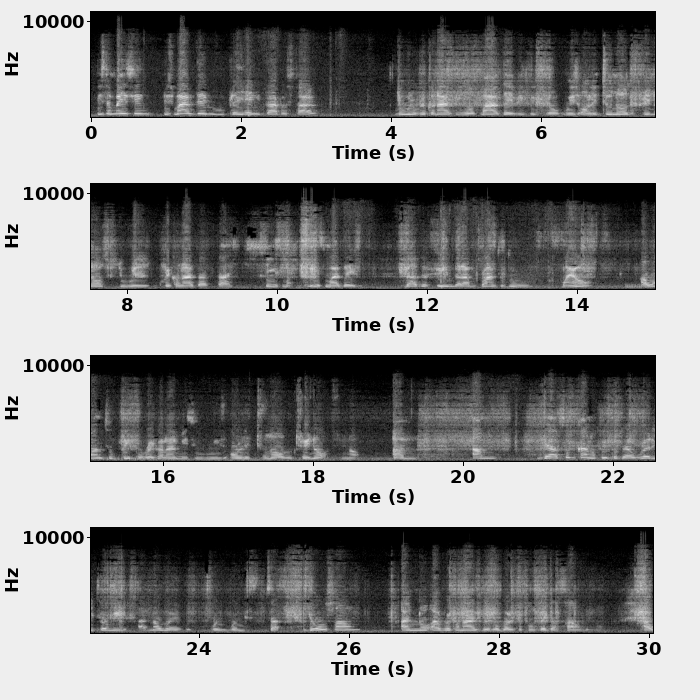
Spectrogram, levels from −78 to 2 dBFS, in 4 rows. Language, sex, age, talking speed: English, male, 50-69, 175 wpm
